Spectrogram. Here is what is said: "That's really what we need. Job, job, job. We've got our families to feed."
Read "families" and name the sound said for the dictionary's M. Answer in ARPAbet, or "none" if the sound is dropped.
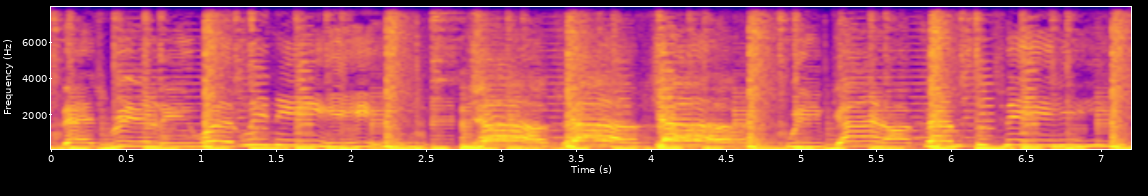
none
